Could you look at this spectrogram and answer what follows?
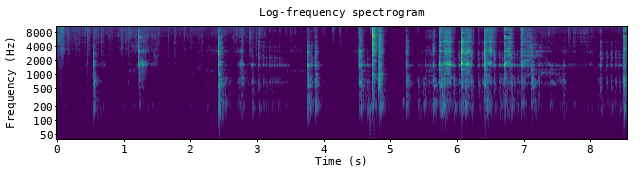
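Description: Metal tongs and then a spoon clicking and scraping against a nonstick frying pan while fried stuffed banana peppers and leftover egg bits are lifted out. Separate clicks come first, and denser scraping follows from about five seconds in.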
